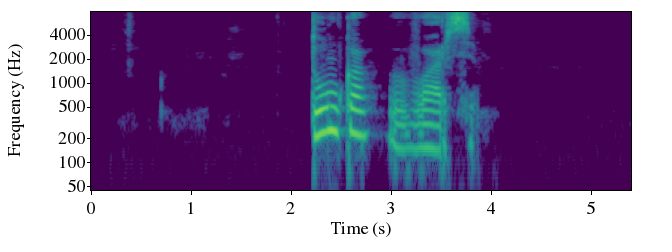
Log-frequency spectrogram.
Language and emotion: Russian, neutral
